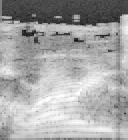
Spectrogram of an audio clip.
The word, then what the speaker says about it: Harare: Harari, Zimbabwe, which, by the way, I actually went on to Google and typed in, how do you say Harari? And there's actually a video. You know, they have videos now where you just listen to them and it's someone saying the word three times. You actually get to hear how a word's pronounced. Man, the wonders of the internet. So Harare, Zimbabwe will be hosting its second WordCamp on November 4th, 2017 at Hellenic Academy.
